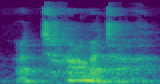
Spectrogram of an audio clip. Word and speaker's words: Automata: Side note, I've been saying for years and only recently realized it's pronounced automata, like automaton or automaton.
